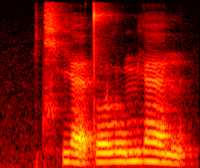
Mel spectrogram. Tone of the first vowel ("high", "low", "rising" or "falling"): low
